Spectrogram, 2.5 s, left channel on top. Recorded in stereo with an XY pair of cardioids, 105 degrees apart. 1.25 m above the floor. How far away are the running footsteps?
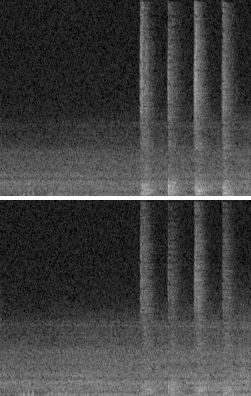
About 5 m.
